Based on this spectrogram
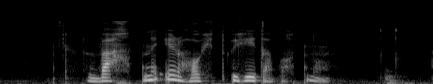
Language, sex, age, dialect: Faroese, female, 15-35, Norðuroyggjar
